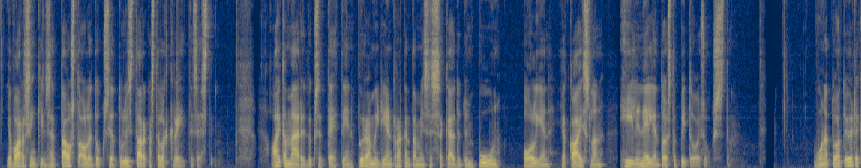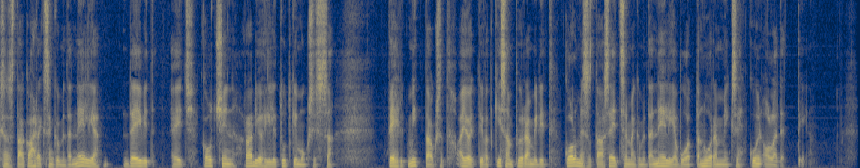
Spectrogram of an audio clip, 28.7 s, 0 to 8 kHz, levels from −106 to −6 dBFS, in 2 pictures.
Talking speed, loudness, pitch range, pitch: 75 wpm, -33 LUFS, 100-120 Hz, 110 Hz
